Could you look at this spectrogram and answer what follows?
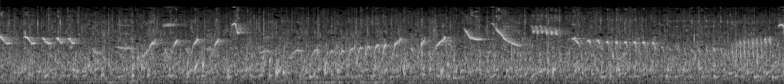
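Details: Over a continuous water trickle, a canary sings varied phrases: clipped high chirps, a fast climbing series of notes, sharp slurred whistles, and an evenly repeated row of short notes near the end.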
